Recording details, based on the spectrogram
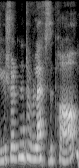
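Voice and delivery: bad fake Dutch accent sliding into German. Retelling what the man on the door said, bad dutch accent. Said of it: "There's German Dutch accent".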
